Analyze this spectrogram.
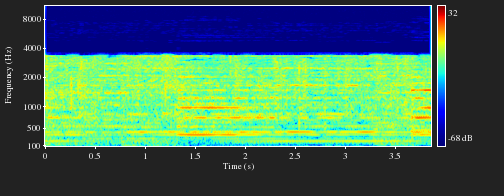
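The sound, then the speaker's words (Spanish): Church bells ring with sustained, overlapping tones over a steady low background. The tones swell and linger throughout with no voices. “Son campanas y se oyen cerca.”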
